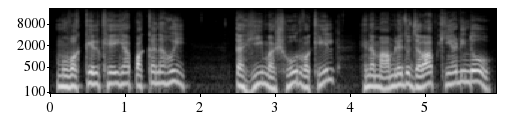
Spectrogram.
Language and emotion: Sindhi, fearful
